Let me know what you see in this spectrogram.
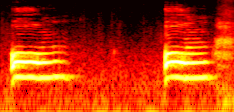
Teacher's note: Nó không có thiên về âm o đâu ạ Nó vẫn là âm u Chỉ có điều môi mình không chụm lại thôi nào chúng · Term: vận mẫu ôm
